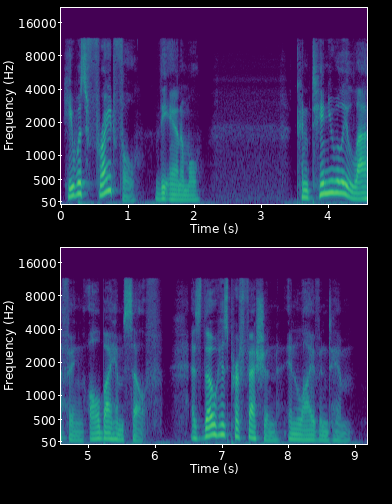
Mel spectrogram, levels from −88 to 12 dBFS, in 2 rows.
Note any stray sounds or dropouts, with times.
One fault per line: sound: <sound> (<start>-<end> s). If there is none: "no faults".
no faults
